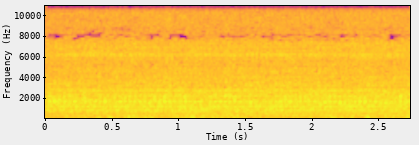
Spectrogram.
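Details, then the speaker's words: Chevrolet Aveo idling with A/C on, fan relay reinserted after removal test, fuse replaced; even airy rush of the electric radiator fan over steady idle; fan running normally. "vamos a meterlo otra vez el relay lo metemos otra vez que viene siendo el de ventilador tiene que prender otra vez el ventilador Bueno ahí prende otra vez"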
